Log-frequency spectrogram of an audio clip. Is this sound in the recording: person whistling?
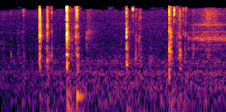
no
